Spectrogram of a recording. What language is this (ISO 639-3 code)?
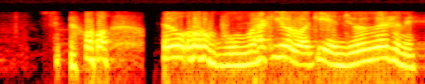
asm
